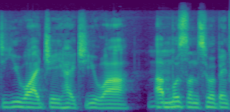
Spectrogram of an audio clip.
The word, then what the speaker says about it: Uighur: i looked it up i think it's we gores but it's pronounced uighur uh muslims who have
